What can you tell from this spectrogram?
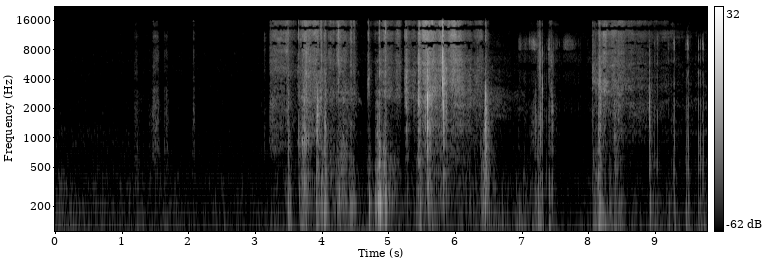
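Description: Two spells of rustling with sharp light clicks, the first starting about three seconds in and the second near the end: handling noise.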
